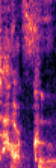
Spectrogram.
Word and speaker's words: Haku: See, my name was very funny because in Japanese it's very easy, haku. It comes out as haku. Yes. You almost always have to end with a vowel sound, haku.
